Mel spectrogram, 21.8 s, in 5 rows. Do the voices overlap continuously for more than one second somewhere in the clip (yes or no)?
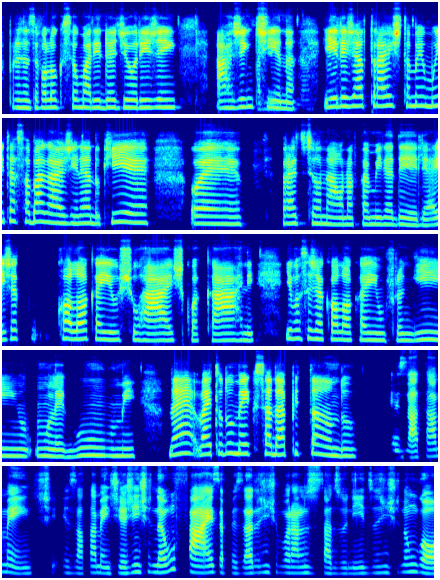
no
